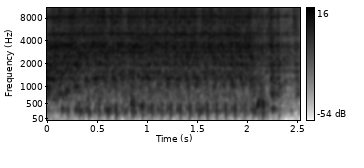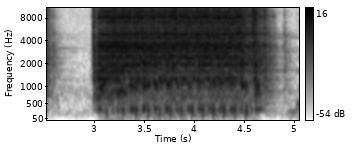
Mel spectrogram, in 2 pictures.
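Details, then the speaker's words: 1986 Yamaha Riva scooter with a new battery: the starter chuffs evenly at about nine a second with no catch, pauses, then cranks lazily again as the battery runs down; no spark is reaching the plug, and the owner suspects a dying battery. "sounds like it's going low. I don't have a battery charger. It was a new battery too."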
